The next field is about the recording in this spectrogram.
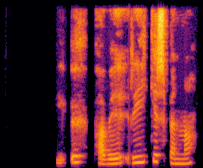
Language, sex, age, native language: Icelandic, female, 10, Icelandic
